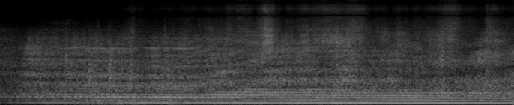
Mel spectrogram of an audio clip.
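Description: A propeller seaplane flying over the coast near a fort's gun battery: a steady, loud engine drone that holds throughout, with no voices.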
